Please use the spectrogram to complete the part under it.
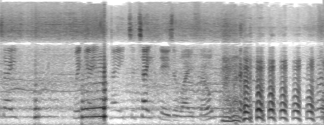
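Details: Honeybee colony in a top bar hive, known for chasing its owners down the garden, being split and moved; a steady low buzzing hum fills the first seconds, then a voice talks over it in short rising and falling phrases.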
